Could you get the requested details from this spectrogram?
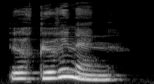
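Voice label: "wreath", Breton; gcompris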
